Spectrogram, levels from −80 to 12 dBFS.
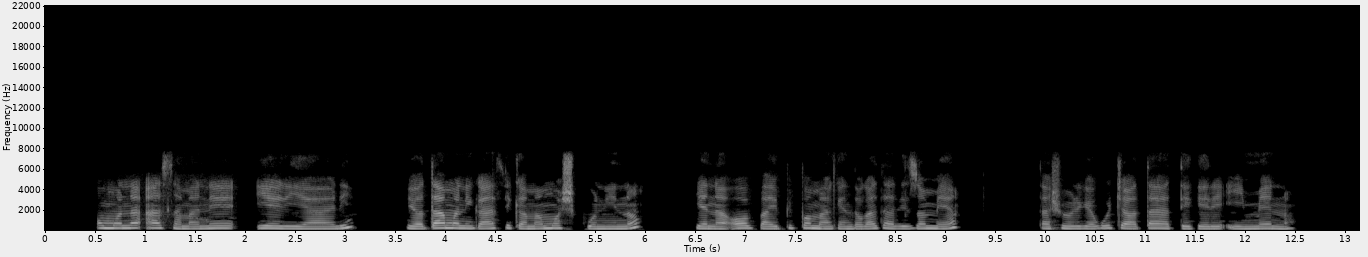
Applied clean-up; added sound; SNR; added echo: none; none; none; none.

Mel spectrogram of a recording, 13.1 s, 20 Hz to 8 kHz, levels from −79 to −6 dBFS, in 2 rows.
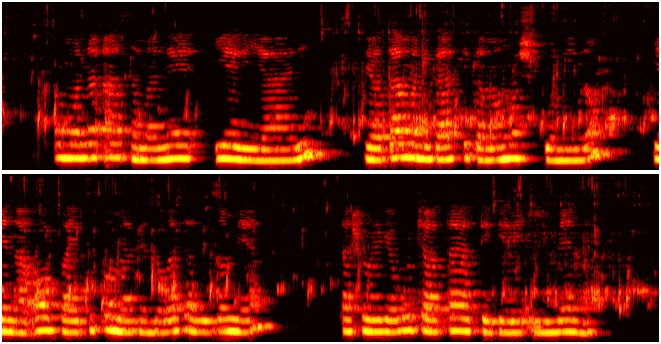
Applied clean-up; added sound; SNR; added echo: classical method WPE with log-MMSE.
